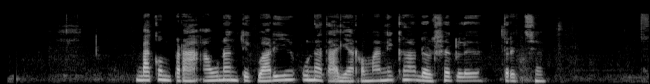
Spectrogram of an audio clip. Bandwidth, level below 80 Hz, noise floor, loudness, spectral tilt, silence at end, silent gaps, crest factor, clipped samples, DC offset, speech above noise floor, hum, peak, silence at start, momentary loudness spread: 11.5 kHz; -68 dBFS; -57 dBFS; -24 LUFS; -6 dB/octave; 0 s; none; 24 dB; under 0.1%; under 0.1%; 34 dB; none; -2 dBFS; 1.35 s; 9 LU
